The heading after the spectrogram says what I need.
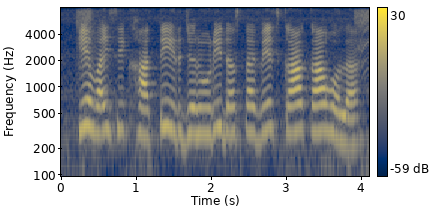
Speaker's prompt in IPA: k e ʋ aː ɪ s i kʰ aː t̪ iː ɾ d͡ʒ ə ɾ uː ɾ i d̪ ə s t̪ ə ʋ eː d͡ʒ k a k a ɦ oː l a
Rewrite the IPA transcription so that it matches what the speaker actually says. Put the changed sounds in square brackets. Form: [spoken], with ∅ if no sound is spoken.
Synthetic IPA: k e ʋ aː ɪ s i kʰ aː t̪ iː ɾ d͡ʒ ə ɾ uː ɾ i d̪ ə s t̪ [a] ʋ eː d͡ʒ k a k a ɦ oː l a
